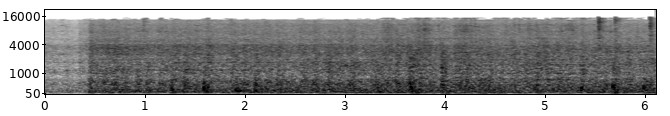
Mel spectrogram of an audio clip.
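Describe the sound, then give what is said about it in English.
A steam train passing, with the rhythmic clickety-clack of its wheels over the rails rising sharply at the start and then rumbling on steadily and loudly. “Then on the driver's side, a small group of people has gathered to watch the train pass from behind a 5-bar gate.”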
